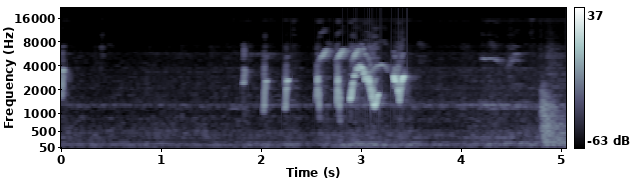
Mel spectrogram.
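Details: Striated grassbird (cicakoreng) tembakan-style song used as masteran training audio to provoke other birds: a few short sharp upward notes, then a quick burst of slurred whistles and a rising twitter, ending with a rustling noise.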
